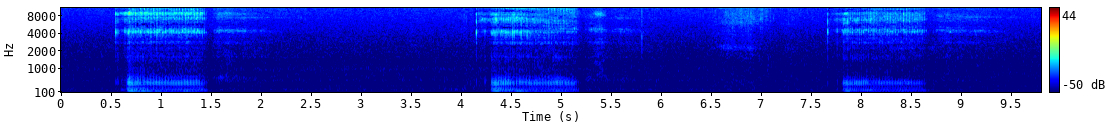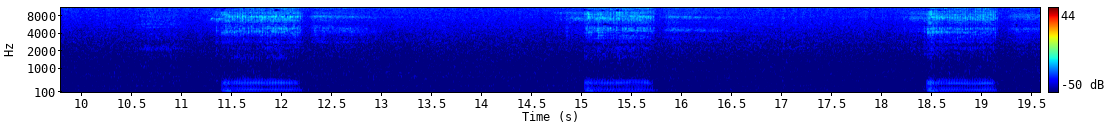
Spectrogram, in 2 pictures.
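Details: French Bulldog named Bumble B snoring while asleep indoors: six loud, raspy, rattling snorts, each lasting about a second, repeated roughly every three and a half seconds, with quiet breathing between them.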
